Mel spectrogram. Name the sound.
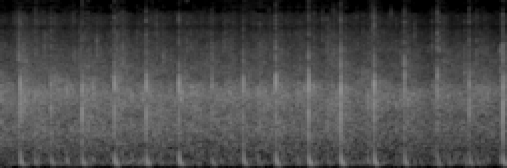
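audience applause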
